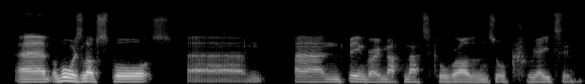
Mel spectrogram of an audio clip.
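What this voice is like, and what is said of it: British accent. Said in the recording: “I grew up in the UK, and you can tell from the accent”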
